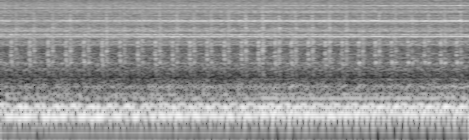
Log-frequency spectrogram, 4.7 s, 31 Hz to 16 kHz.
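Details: LS1 V8 idling in neutral with a sharp, steady knock about six a second over its low rumble; rod knock or a collapsed lifter is suspected, not confirmed.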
